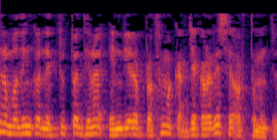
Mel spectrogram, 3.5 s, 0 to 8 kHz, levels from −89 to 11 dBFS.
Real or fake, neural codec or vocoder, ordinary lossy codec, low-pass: real; none; MP3, 24 kbps; 7.2 kHz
